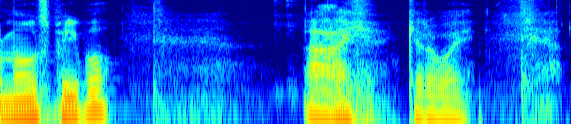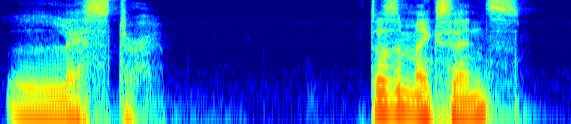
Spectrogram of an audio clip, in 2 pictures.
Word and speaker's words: Leicester: startup which has offices in Belfast and Leicester pronunciation here very difficult for most people I get away Lester doesn't make sense it's not Leicester Leicester uh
